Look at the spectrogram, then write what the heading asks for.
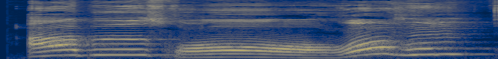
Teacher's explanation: اب، صاد زبر خا، اسے سین زبر سا نہیں پڑھنا. صاد آواز تھوڑی سی موٹی ہوئی پیچھے سے، صاد زبر خا، را زبر غا، ہا پیش میم ہم، اب قاہم.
